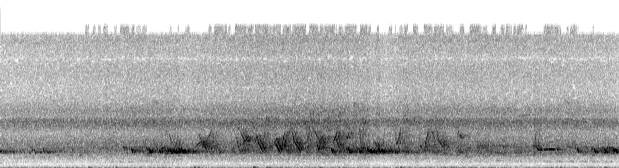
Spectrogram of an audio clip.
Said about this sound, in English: But there's one bird that's dominating the recording throughout its whole length, and that's an olive-backed oriole. So an olive-backed oriole is quite a large bird, maybe the size of a butcher bird, and it's quite an attractive bird.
